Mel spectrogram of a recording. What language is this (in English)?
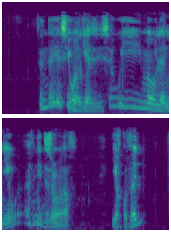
Kabyle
